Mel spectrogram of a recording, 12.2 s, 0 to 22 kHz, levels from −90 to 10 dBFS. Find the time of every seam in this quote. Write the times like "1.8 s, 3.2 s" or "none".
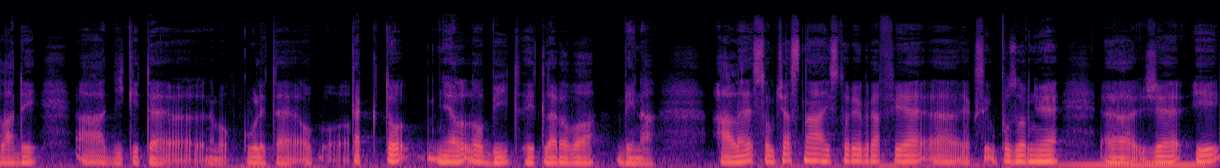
3.5 s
